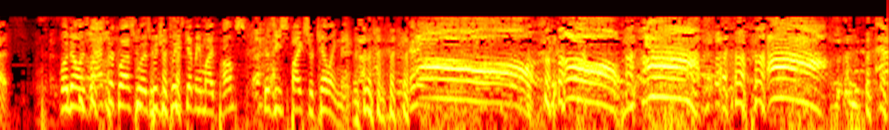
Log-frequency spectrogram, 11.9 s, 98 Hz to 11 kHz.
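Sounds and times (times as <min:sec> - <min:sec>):
speech: 0:00.0 - 0:11.8
laughter: 0:00.6 - 0:11.8
person screaming into the microphone: 0:05.5 - 0:09.5, 0:10.2 - 0:11.2.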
